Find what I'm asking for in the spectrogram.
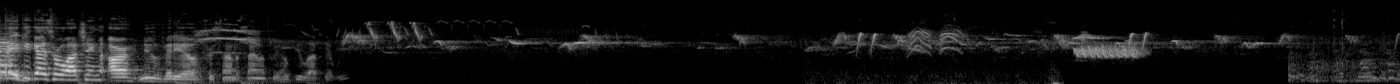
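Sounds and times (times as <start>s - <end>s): songbirds singing and chirping: 0.0s - 14.0s
buzzy bird trill: 1.7s - 4.6s.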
